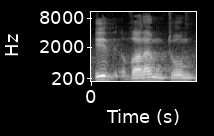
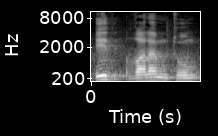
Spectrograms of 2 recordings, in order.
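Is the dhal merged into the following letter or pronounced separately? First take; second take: separate; separate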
